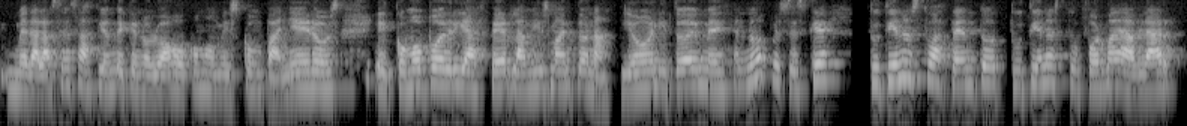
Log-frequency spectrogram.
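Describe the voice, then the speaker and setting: A woman's voice: medium pitch, lo-fi sound. A young woman from Spain with a Spanish accent, a journalist answering interview questions thoughtfully, with frequent restarts and fillers. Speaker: TV journalist and co-host.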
